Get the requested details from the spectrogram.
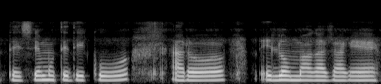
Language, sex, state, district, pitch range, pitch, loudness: Chakma, female, Tripura, West Tripura, 190-205 Hz, 200 Hz, -17 LUFS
